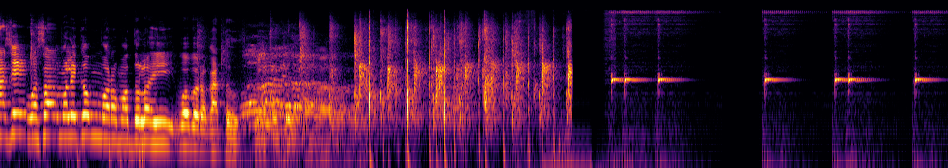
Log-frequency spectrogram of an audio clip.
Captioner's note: applause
